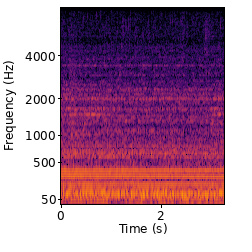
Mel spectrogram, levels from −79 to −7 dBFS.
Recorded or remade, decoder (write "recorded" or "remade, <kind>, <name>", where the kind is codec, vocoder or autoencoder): recorded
